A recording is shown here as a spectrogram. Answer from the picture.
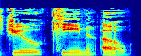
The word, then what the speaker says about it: Giacchino: He actually tweeted it at one point. Pronunciation of my name is Giacchino. – Giacchino. Okay. Huh, that's interesting. It's not how you would say it in Italian, that's for sure.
